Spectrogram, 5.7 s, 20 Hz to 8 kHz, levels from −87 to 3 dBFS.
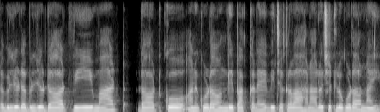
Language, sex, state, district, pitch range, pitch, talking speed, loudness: Telugu, female, Andhra Pradesh, Chittoor, 190-200 Hz, 195 Hz, 160 wpm, -14 LUFS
